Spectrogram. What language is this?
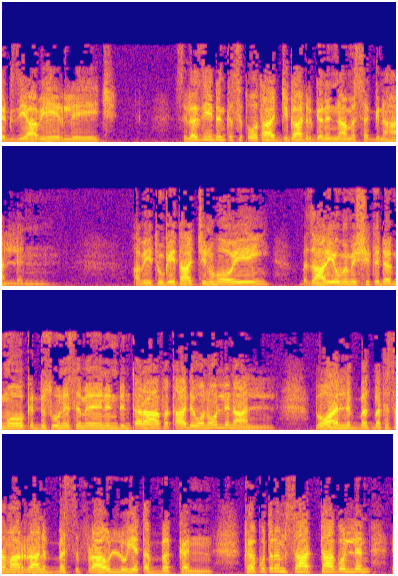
Amharic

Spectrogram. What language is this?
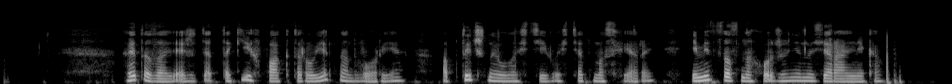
Belarusian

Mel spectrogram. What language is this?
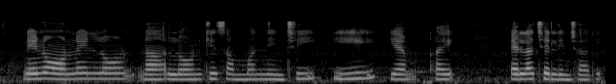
Telugu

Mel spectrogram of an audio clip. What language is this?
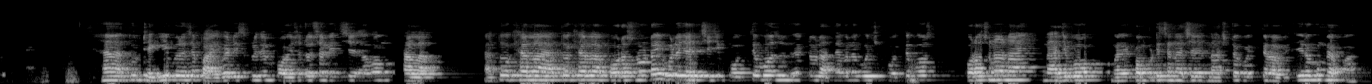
Bangla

